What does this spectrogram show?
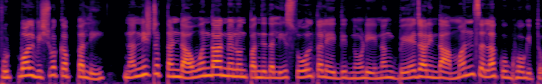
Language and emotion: Kannada, sad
